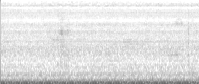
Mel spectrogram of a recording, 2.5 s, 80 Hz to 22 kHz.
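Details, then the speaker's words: 2022 Jeep Grand Wagoneer with 5.0 V8, low miles, at a salvage yard, no warning lights: deep, steady V8 rumble at idle, smooth and even with no knocks, ticks or misses; normal healthy idle. "Sounds healthy. Let's pop the hood, check it out. Man, that sounds good."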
